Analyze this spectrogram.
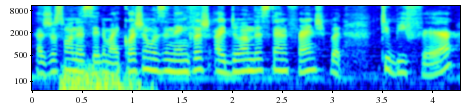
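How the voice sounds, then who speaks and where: A woman's voice: lowish voice, steady tone, fast talker, darkish tone, slight background noise. A woman from the public at a council meeting, pressing her point insistently and repeating herself. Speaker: citizen asking a question.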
